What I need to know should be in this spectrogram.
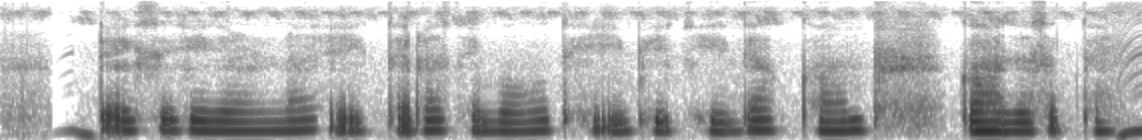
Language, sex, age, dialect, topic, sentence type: Hindi, female, 18-24, Awadhi Bundeli, banking, statement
